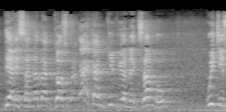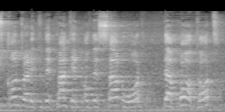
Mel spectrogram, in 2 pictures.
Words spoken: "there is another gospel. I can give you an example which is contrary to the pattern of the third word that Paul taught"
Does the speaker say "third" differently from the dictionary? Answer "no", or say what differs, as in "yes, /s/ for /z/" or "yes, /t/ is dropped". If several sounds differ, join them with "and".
yes, /s/ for /θ/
